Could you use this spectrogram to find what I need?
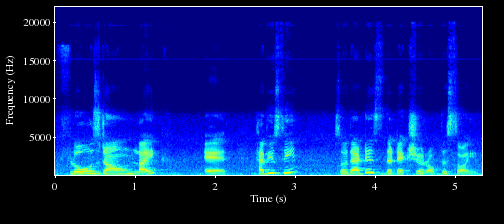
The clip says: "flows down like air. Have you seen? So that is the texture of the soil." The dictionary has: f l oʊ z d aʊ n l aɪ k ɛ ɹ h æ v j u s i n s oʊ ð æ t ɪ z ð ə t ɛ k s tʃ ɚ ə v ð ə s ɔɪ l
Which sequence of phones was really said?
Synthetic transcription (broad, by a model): f l oʊ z d aʊ n l aɪ k ɛ ɹ h æ v j u s i n s oʊ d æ t ɪ z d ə t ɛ k tʃ ɚ ə v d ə s ɔɪ l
